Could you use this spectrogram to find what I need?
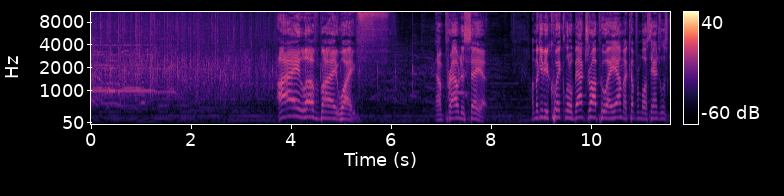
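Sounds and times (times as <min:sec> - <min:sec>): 
audience applause: 0:00.0 - 0:07.4
speech: 0:03.7 - 0:05.5, 0:06.9 - 0:08.0, 0:08.8 - 0:11.5.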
